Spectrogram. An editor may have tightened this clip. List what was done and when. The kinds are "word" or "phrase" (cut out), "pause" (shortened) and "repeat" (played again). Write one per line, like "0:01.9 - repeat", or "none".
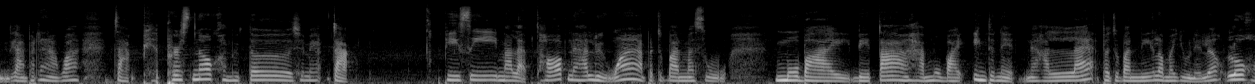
none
